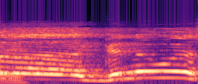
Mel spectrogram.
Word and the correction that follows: quinoa: seed Triscuits, are they? – Quinoa. – Whatever seed. – It's called, I don't know. – It's pronounced quinoa. – Quinoa.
